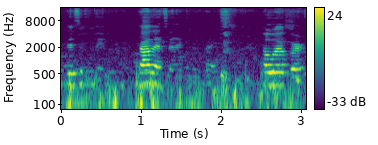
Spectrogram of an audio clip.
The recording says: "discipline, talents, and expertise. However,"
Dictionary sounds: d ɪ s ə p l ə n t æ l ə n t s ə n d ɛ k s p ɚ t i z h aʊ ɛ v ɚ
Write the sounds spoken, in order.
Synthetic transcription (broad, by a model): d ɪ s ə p l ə n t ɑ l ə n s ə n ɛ k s ɚ s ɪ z h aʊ ɛ v ɚ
